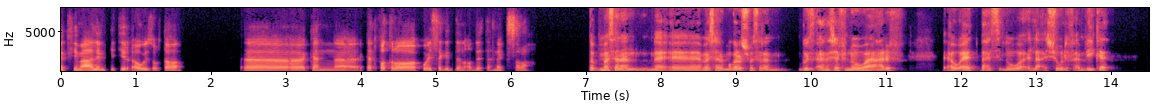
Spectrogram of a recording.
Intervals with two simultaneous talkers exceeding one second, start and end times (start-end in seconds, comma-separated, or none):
none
